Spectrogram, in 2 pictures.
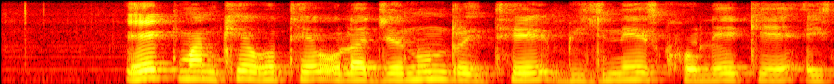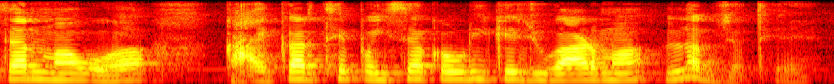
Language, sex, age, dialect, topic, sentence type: Chhattisgarhi, female, 18-24, Western/Budati/Khatahi, banking, statement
